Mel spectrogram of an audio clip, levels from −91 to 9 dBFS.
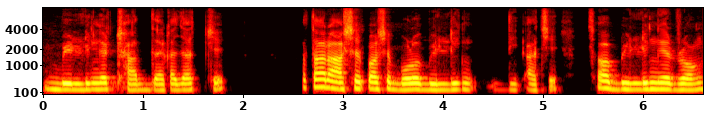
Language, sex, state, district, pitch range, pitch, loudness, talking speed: Bengali, male, West Bengal, Kolkata, 155-175 Hz, 165 Hz, -17 LUFS, 125 wpm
